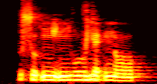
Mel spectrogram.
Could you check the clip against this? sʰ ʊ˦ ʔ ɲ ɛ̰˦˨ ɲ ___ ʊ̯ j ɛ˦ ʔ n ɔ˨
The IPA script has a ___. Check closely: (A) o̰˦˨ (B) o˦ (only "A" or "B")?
B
